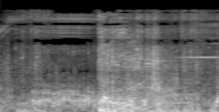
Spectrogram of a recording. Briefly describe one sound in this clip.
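A loud blast booms.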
